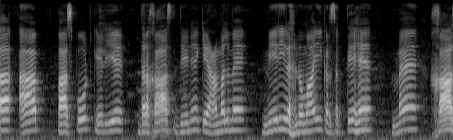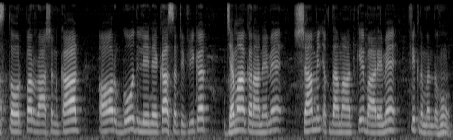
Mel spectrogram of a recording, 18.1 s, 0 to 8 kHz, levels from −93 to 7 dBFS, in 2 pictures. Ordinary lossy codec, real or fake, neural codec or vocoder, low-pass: none; real; none; 7.2 kHz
